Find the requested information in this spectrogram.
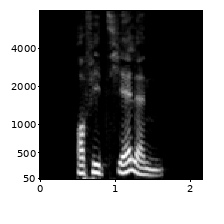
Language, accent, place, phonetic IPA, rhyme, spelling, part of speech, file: German, Germany, Berlin, [ɔfiˈt͡si̯ɛlən], -ɛlən, offiziellen, adjective, De-offiziellen.ogg
- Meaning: inflection of offiziell: 1. strong genitive masculine/neuter singular 2. weak/mixed genitive/dative all-gender singular 3. strong/weak/mixed accusative masculine singular 4. strong dative plural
